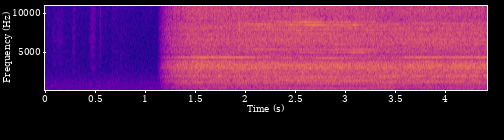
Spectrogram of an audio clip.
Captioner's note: tool whirring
